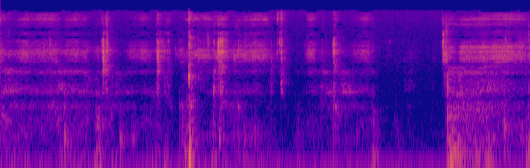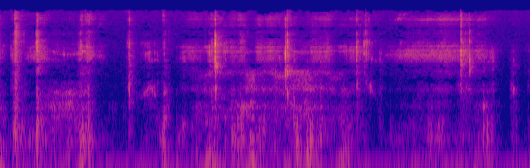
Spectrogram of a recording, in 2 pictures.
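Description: Close-up eating sounds of a person chewing mouthfuls of tofu and cauliflower curry, wet and crunchy, with a few sharp clicks of a metal fork against the steel bowl, the loudest about two seconds in.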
